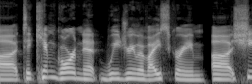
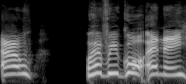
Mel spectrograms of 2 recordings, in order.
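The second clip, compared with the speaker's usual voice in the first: very high, slow, warbling dim-witted put-on voice; 11 semitones higher than usual. Explaining where a voice came from, doing a warbly Monty Python idiot voice. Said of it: "the idiot in the sketch is always like ... that sort of warbly".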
